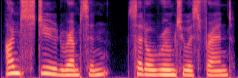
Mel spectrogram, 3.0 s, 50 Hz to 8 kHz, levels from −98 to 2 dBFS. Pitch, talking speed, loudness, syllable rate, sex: 200 Hz, 160 wpm, -15 LUFS, 4.2 syllables/s, female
